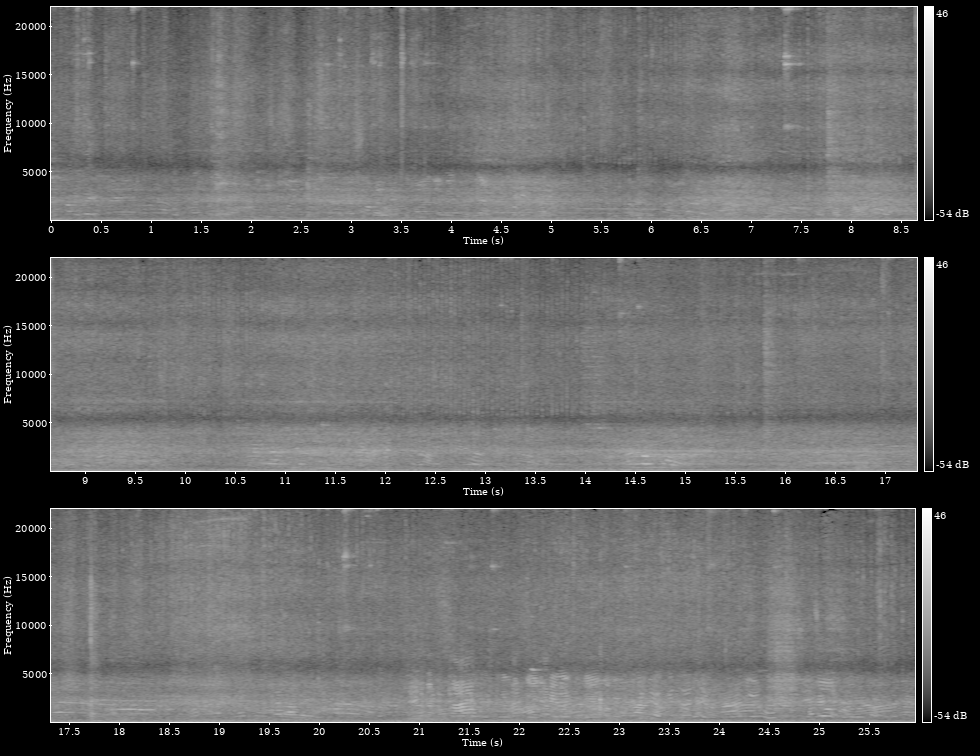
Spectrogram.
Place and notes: Yongyi St., Xiaogang Dist. - Walking in traditional markets
Walking in traditional markets, Traffic Sound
